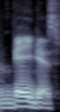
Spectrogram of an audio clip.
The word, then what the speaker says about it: vagus: 10 which is your vagus nerve it's spelled VA GU s not like Las Vegas but like vamoose in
